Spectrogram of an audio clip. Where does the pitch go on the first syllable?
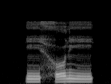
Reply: low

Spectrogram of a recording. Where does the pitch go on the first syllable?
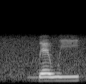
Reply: high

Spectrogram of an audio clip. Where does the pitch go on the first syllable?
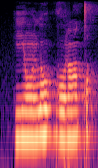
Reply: low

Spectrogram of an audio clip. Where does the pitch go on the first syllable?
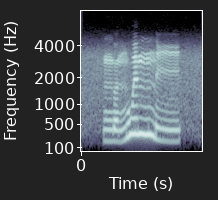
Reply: rising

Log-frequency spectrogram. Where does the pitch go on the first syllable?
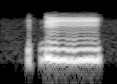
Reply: high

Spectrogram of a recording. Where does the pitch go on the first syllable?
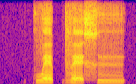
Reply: low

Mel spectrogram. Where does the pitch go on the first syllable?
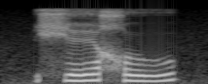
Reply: rising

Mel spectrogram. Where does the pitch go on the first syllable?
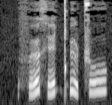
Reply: rising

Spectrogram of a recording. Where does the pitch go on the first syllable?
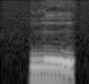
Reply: low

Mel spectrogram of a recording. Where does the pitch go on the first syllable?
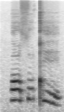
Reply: high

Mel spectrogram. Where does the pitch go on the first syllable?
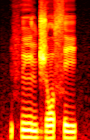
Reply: high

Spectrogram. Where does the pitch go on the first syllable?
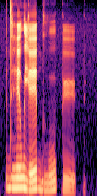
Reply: high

